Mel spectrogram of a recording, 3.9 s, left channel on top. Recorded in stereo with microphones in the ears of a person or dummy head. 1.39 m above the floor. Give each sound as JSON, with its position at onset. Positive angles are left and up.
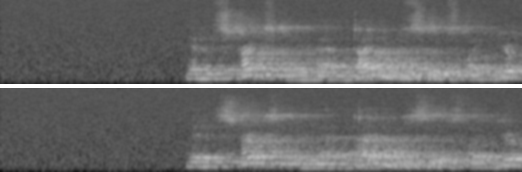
{"t": 1.4, "sound": "a man speaking", "side_deg": 45, "distance_m": 9.5}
